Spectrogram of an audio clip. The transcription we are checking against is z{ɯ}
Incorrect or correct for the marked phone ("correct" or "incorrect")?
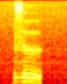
correct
